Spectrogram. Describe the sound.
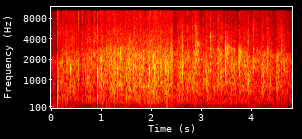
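Applause from a lecture audience at the LSE welcoming a guest speaker to a public talk on the euro; dense, even clapping holds steady and loud through the whole stretch with no voices over it.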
